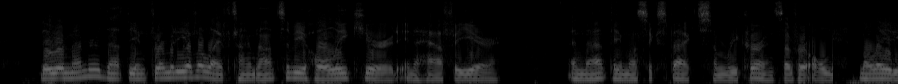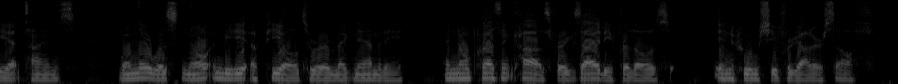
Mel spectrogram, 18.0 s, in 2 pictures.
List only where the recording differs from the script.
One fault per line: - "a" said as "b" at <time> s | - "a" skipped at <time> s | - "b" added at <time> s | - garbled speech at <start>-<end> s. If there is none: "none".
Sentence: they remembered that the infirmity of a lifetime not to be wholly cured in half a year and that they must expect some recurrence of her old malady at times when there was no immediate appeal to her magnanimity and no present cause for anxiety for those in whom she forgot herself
none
